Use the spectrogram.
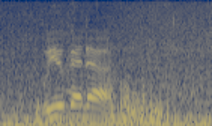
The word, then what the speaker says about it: Büyükada: We're almost at Buyukada. The port is right ahead. We've arrived at Barakuda. Not Barakuda. Buyukada. Buyukada. "Buyukada Island, Istanbul, Türkiye" If you notice, they don't say Buyukada. Buyuk Ada.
